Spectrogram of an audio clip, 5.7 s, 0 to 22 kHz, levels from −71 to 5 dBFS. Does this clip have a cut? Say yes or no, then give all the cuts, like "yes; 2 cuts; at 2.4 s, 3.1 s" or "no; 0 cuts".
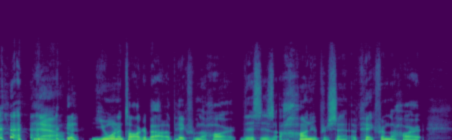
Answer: yes; 1 cut; at 1.0 s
